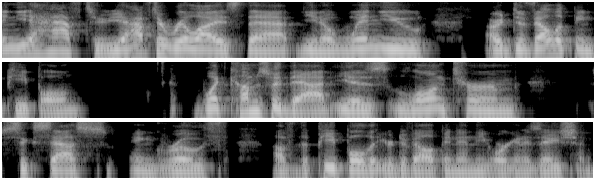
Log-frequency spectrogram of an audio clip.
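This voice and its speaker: A man with an ordinary speaking voice, fairly low in pitch, talks at a moderate pace with lively intonation, recorded very cleanly over a silent background. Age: 40s. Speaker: leadership speaker and podcast host. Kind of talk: interview.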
